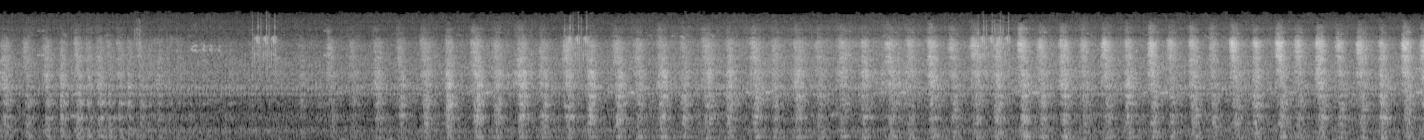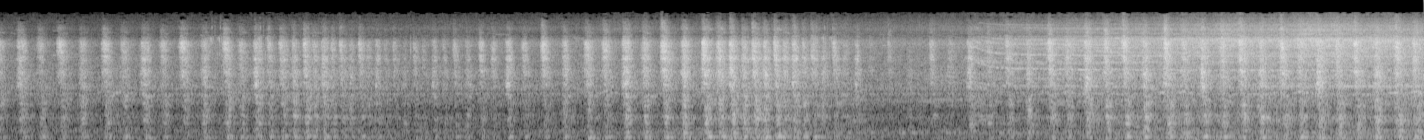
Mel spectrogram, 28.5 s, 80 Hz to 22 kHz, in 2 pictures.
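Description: Three-cylinder express steam locomotive 01 1104 pulling away with its train, its exhaust beats coming in a quick, even rhythm and growing louder as it approaches. In the last few seconds a loud hiss of steam escaping beside the cylinders joins the beats.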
